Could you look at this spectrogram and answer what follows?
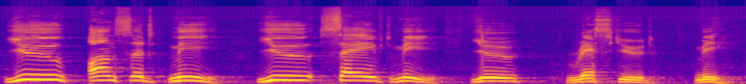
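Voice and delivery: very slow, each phrase weighed out; slow solemn reading. Shown as a demonstration. Preacher reading the psalm's turn to his flock, slow and solemn. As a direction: let every word of the rescue land slowly. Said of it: "it literally reads something like".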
